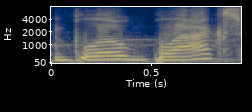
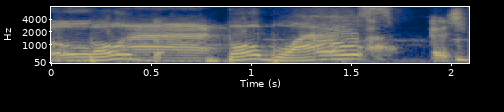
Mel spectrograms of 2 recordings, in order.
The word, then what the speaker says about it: Bo Blacks: Is blowbacks, y'all, how do you say, is it blowblacks or blowbacks? It's Bo Blacks.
